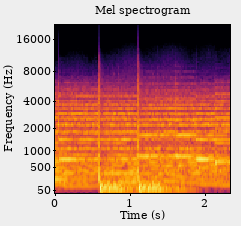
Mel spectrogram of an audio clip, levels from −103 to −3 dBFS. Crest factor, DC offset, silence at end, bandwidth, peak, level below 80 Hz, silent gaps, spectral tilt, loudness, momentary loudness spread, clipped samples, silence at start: 14 dB; under 0.1%; 0 s; 9 kHz; 0 dBFS; -24 dBFS; none; -6 dB/octave; -14 LUFS; 2 LU; under 0.1%; 0 s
